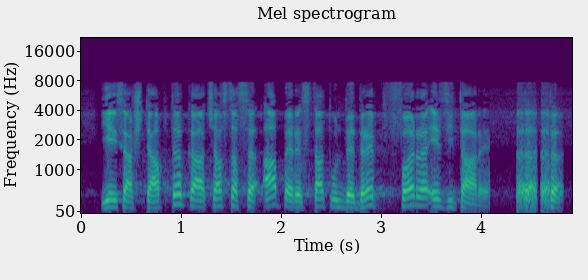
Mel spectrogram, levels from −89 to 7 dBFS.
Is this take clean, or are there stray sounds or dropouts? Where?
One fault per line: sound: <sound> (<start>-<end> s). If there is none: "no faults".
sound: laugh (4.4-4.8 s)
